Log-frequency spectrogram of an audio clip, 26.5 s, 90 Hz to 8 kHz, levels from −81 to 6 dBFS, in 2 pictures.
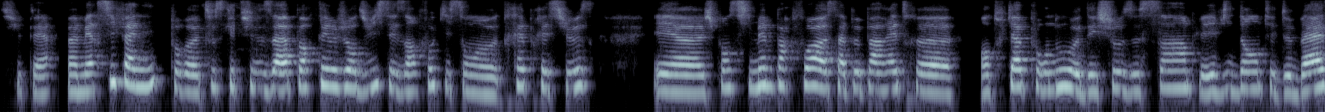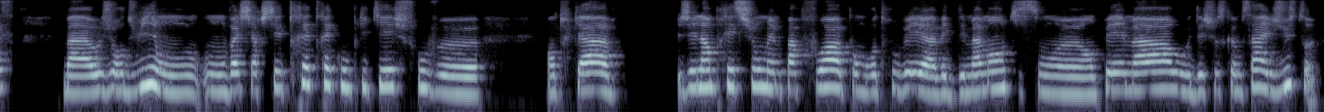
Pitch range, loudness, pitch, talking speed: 200-245 Hz, -22 LUFS, 220 Hz, 185 wpm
